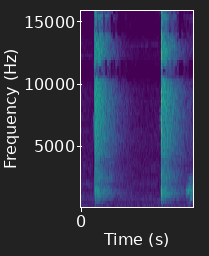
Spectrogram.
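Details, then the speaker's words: Focused (not radial) shockwave therapy device firing during a demonstration at low frequency: two loud sharp clap-like pops about two-thirds of a second apart, with intensity adjustable 1 to 15. "So I can't tolerate the same on my hand because this is a focus shockwave."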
